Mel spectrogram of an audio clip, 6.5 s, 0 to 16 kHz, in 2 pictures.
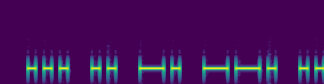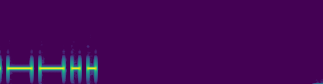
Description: Morse code, heard as a keyed tone, about 15 wpm, 700 Hz. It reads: SING?
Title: Sentences from Top 1000 Words - Review Part 2 - 15wpm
